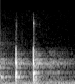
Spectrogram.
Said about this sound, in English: He says, I'm right there at the door. In fact, I'm not standing there inactive. I am knocking on your door.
